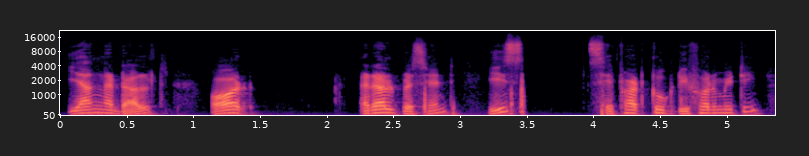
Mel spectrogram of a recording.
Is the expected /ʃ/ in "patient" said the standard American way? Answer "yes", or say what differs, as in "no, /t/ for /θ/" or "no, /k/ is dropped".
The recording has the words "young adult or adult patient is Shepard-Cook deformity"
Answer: no, /s/ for /ʃ/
